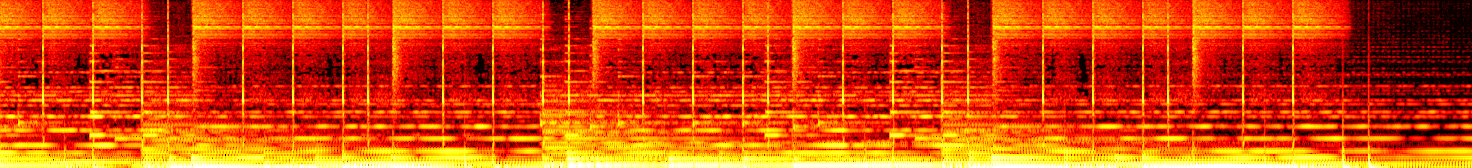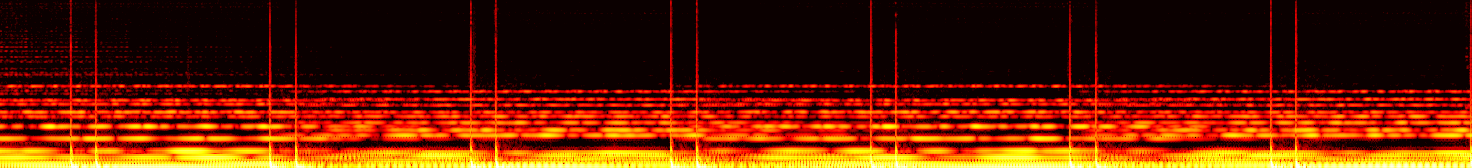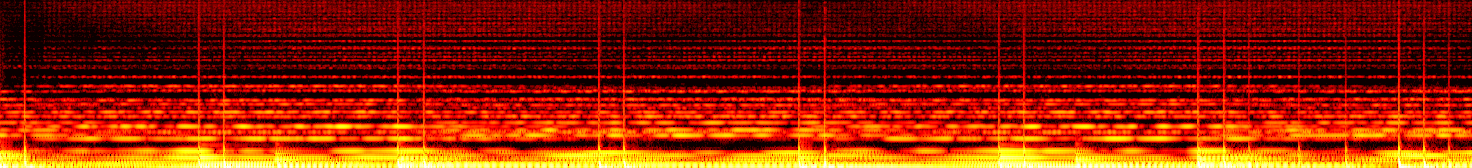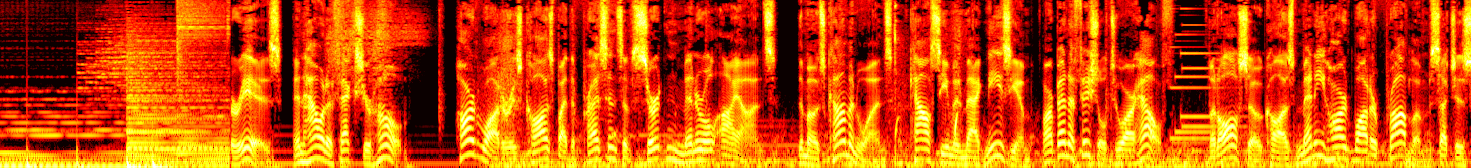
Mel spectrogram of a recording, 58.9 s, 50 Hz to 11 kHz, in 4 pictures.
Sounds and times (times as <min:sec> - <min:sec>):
Synthesizer: 0:00.0 - 0:58.8.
